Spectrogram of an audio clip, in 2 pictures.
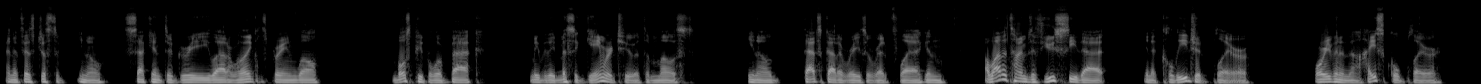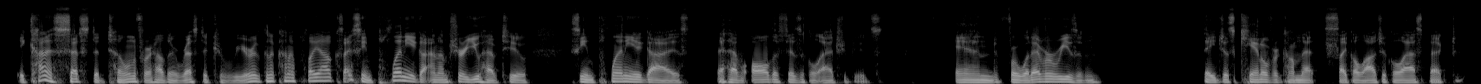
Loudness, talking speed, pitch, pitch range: -31 LUFS, 220 wpm, 100 Hz, 95-110 Hz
